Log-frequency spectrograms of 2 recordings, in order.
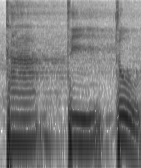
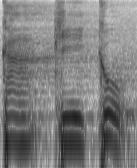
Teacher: Hames itu mengeluarkan nafas, ngelos nafas, artinya nafasnya banyak yang keluar.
